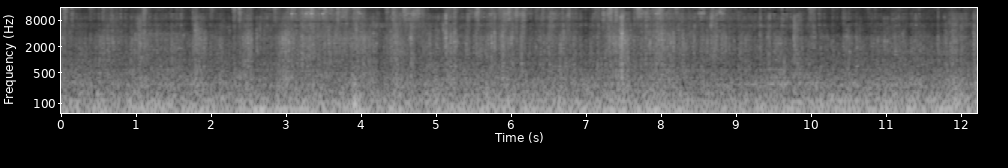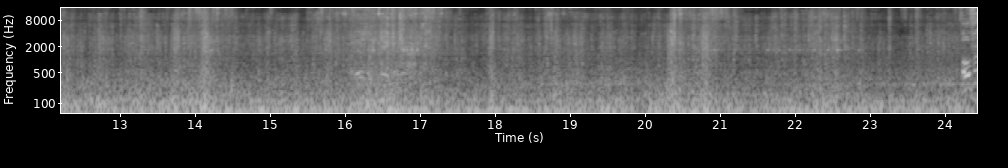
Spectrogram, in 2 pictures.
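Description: Road noise heard inside a vehicle driving slowly over a rough gravel road: a steady low rumble of tyres on gravel and rock, broken by frequent small knocks and rattles as it goes over bumps and potholes.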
